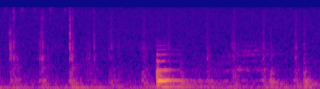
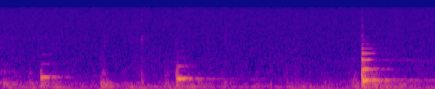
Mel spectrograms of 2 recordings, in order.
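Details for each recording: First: Piano keys worked by hand without hammers hitting strings: faint light ticks, clicking on some keys caused by loose whippen flange screws; fix is tightening the screws, a regulation step. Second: Piano after tightening loose whippen flange screws, likely loosened by uncontrolled humidity in a school: four notes ring out cleanly with no clicking or knocks as keys go down, confirming the screws caused the clicking.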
